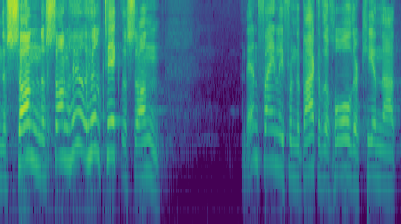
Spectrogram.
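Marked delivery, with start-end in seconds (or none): 0.0-2.4 loud, higher auctioneer cry, slowing at the end; auctioneer calling out. A narrator's reading. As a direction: call the lot across the hall. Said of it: "sounding out his word again".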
